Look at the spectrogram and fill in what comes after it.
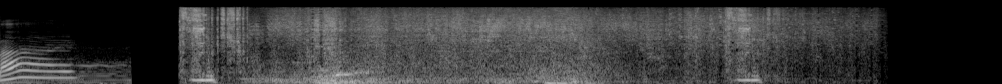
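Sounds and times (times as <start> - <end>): electric spark crackling: 1.8 - 8.9.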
